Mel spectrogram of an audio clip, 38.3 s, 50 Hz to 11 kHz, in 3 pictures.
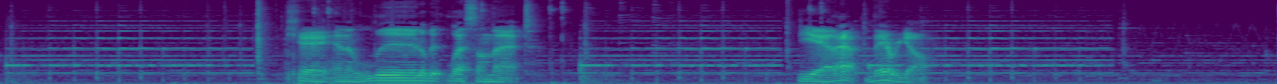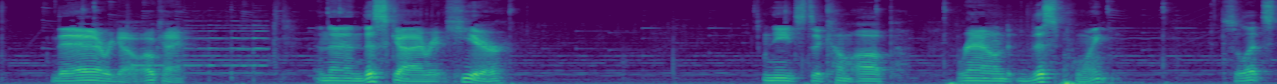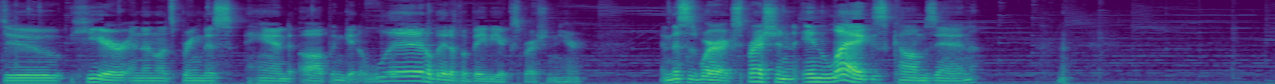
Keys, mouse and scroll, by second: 3.1 right click, 3.1 space, 3.8 g, 5.4 click, 5.6 space, 8.0 click, 8.0 space, 8.4 space, 12.1 space, 13.5 click, 13.8 space, 16.2 right click, 16.2 space, 17.8 click, 21.5 click, 23.8 click, 25.5 i, 26.7 click, 28.6 click, 30.9 shift+click, 33.3 click.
